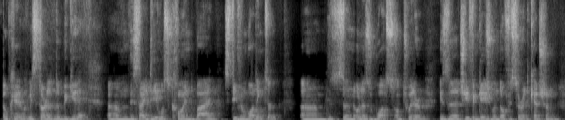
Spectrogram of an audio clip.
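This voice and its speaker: A Belgian man in his thirties answers questions in a warm, mellow voice, hesitating often on "um". The room around him rings with noticeable echo. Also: mid-range voice, moderate pace. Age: 30s. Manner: hesitant, many "um"s, laughs lightly. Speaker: guest, tech co-founder. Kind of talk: interview answers. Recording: echoey room.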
